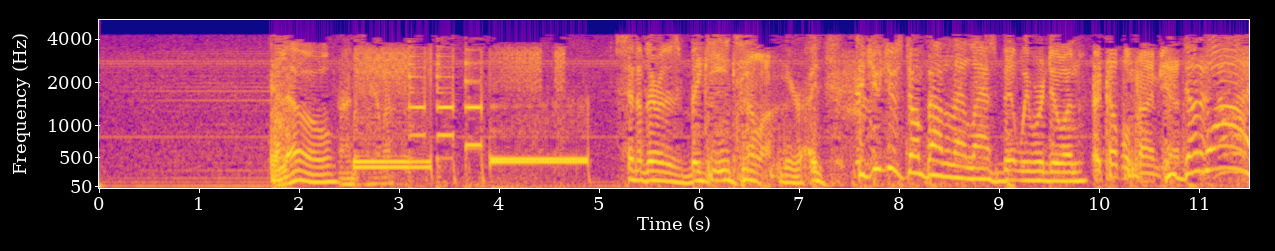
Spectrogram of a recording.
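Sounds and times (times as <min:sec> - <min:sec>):
speech: 0:01.8 - 0:03.5, 0:05.3 - 0:11.4
electronic telephone ring tones over a phone line: 0:02.6 - 0:04.9.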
